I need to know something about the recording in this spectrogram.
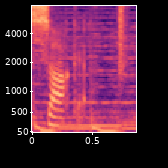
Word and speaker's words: Sokka: My name is Sokka. It's pronounced with an aka.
